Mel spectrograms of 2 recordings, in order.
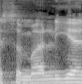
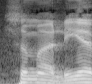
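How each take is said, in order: First: ਸੰਭਾਲੀਐ ending in -ya, səmalija; wrong pronunciation. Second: ਸੰਭਾਲੀਐ ending in a clear -ie, səmalie; correct pronunciation. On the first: Teacher shows the mistaken ending, səmalija. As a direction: end ਸੰਭਾਲੀਐ with a glided -ya. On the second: Teacher gives the correct ending, səmalie. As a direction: end ਸੰਭਾਲੀਐ on -i-e. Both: Shown as a demonstration. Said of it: "ਇਹ ਸੰਭਾਲੀਐ ਨਹੀਂ ਪੜ੍ਹਨਾ".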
